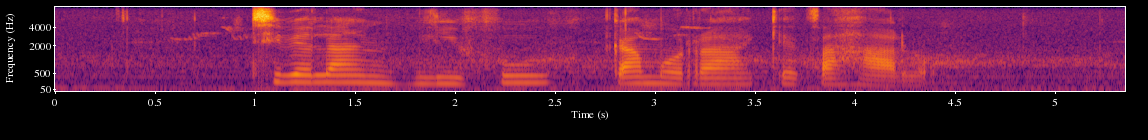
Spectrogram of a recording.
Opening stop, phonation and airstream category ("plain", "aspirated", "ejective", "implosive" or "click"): aspirated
